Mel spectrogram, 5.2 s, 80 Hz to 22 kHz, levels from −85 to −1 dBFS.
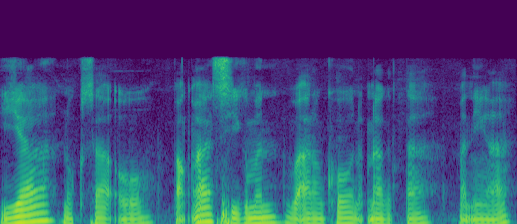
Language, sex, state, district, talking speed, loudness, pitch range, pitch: Garo, male, Meghalaya, West Garo Hills, 95 wpm, -17 LUFS, 85-105 Hz, 95 Hz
